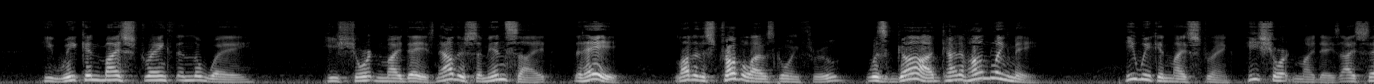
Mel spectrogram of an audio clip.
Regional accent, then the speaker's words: Indianapolis, Indiana, United States; born there; When I was born in 1940 in Indianapolis, Indiana, my dad was already a pastor

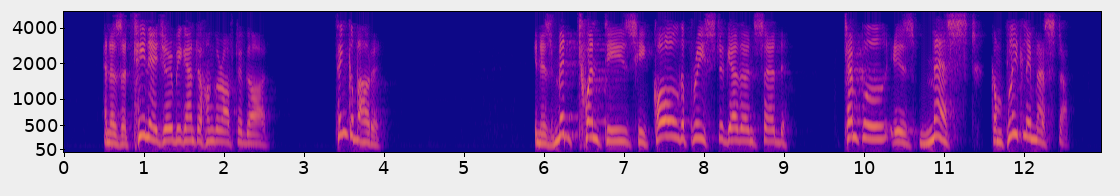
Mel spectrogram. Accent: India; I was born and raised in India. My ancestors were Orthodox Hindu priests. They came from the highest caste of the Hindu priesthood called the Nambudris.

